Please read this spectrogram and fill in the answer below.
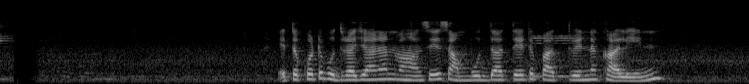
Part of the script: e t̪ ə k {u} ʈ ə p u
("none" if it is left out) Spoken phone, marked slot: o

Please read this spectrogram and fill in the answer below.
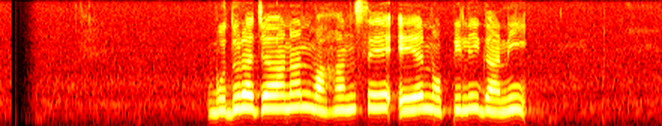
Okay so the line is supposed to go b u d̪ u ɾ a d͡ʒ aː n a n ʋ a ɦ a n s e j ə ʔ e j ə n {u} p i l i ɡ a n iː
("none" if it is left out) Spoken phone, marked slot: o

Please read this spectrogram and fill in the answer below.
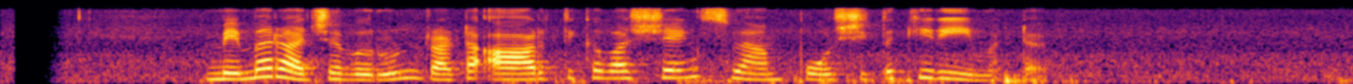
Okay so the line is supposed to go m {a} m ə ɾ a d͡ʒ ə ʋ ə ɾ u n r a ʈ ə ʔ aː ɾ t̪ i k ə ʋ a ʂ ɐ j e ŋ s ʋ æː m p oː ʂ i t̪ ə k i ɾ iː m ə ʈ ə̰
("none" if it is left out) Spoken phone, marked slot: e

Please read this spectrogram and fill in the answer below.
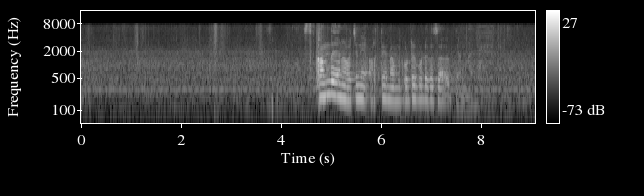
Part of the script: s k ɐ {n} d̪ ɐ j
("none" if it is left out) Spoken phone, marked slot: n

